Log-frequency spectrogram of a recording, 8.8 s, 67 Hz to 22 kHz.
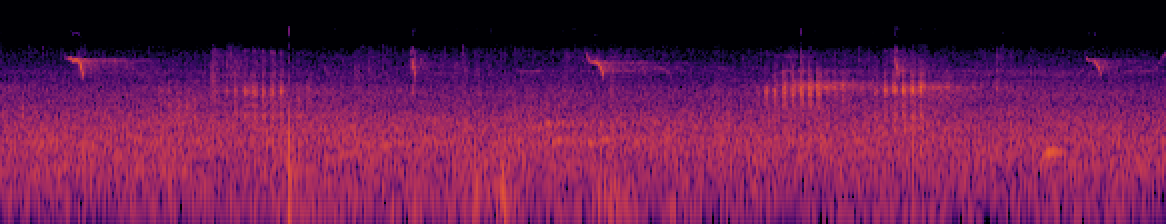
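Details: Two black-spotted pond frogs clasped together, the male smaller, filmed early morning on 14 June 2009; short pulsed croaking bursts come late in the clip, amid scattered high whistled bird notes and faint background hiss.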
